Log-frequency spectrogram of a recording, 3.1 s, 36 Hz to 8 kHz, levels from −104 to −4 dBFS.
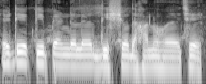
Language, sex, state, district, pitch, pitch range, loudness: Bengali, male, Assam, Kamrup Metropolitan, 115 Hz, 105-120 Hz, -13 LUFS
